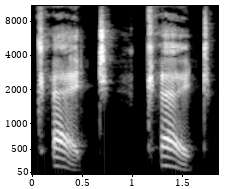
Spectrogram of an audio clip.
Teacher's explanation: وہ سی کو کھ پڑھتے ہیں اور ٹی کو ٹھ.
